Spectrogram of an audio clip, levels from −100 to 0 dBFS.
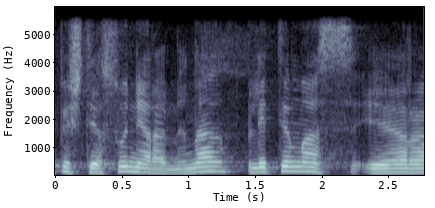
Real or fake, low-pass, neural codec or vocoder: real; 5.4 kHz; none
